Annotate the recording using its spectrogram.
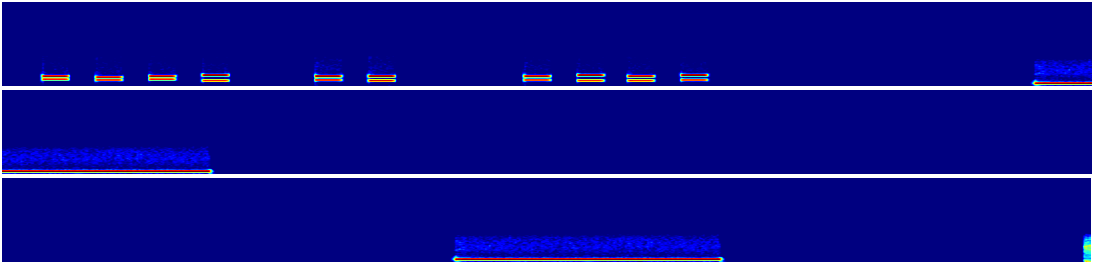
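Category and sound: signal or alarm, telephone ringing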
